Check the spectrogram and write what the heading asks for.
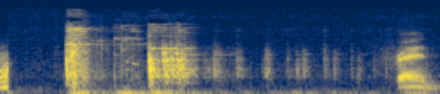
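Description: Porcelain cups clinking: two sharp, ringing clinks about half a second apart, followed by a few fainter ticks.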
